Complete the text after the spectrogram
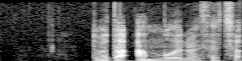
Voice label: "aml", Welsh

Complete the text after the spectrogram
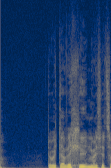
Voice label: "felly", Welsh

